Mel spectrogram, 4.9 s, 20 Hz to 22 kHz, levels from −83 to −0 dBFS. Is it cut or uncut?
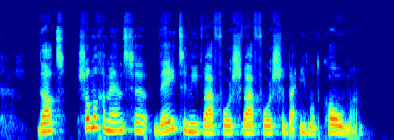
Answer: cut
